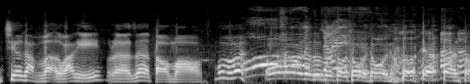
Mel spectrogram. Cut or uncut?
cut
